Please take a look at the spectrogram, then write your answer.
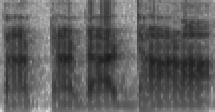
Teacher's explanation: నాలికను పై పైకి తన్నుతున్న ట ట డ డా డ అనే మూర్ధన్యాలు కావచ్చు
